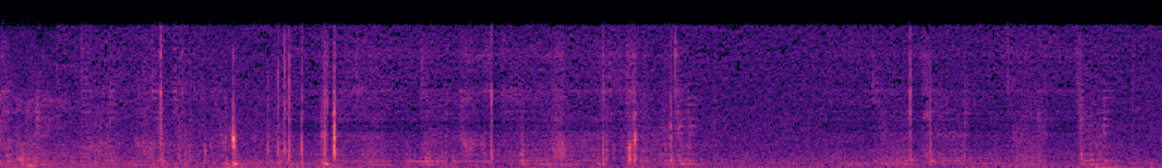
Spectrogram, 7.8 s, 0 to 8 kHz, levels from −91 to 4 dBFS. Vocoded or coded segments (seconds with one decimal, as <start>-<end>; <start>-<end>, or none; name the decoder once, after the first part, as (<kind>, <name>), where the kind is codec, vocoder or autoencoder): 1.9-4.4 (codec, SNAC); 5.5-7.2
